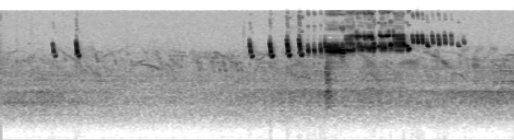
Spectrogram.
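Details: Male corn bunting singing on a twig in the Czech Republic, Central Europe: a few spaced dry ticks, then accelerating ticks running into a brief, dense, jangling high rattle, trailing off in quick clicks.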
